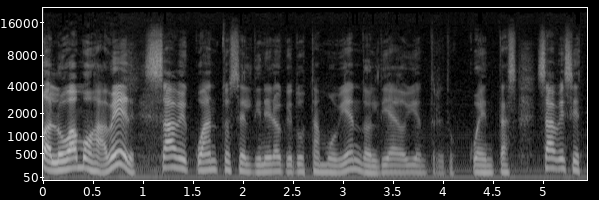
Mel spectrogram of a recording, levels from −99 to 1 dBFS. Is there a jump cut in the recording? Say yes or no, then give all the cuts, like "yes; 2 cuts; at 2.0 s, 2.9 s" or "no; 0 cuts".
yes; 1 cut; at 1.0 s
